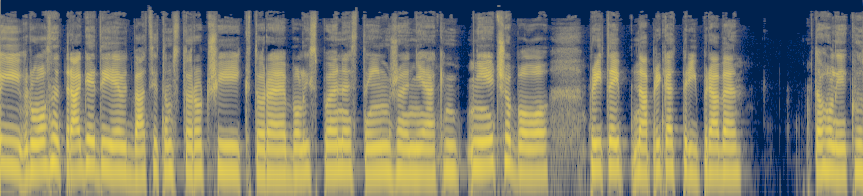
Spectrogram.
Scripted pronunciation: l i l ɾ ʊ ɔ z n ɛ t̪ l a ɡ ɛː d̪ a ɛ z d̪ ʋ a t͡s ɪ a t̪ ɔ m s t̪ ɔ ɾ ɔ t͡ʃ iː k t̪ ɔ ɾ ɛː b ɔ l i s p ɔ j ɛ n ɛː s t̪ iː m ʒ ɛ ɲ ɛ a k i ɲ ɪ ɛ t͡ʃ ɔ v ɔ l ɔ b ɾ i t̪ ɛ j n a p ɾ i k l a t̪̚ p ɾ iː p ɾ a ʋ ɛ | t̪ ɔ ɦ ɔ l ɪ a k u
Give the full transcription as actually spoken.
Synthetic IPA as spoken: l i ɾ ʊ ɔ z n ɛ t̪ ɾ a ɡ ɛː d̪ i ɛ v d̪ ʋ a t͡s ɪ a t̪ ɔ m s t̪ ɔ ɾ ɔ t͡ʃ iː k t̪ ɔ ɾ ɛː b ɔ l i s p ɔ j ɛ n ɛː s t̪ iː m ʒ ɛ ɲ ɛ a k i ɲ ɪ ɛ t͡ʃ ɔ b ɔ l ɔ p ɾ i t̪ ɛ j n a p ɾ iː k l a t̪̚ p ɾ iː p ɾ a ʋ ɛ | t̪ ɔ ɦ ɔ l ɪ ɛ k u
